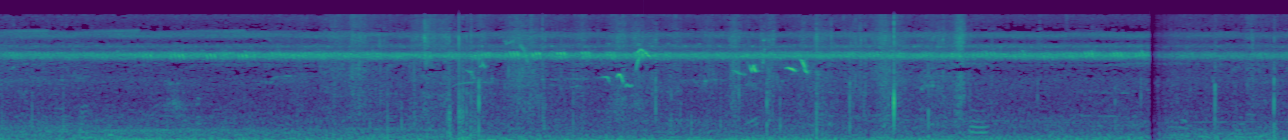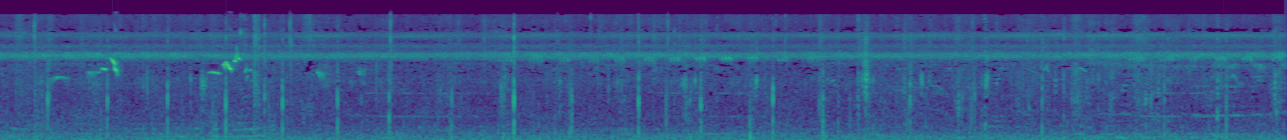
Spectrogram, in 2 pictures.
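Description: Steady high-pitched insect chorus, pulsing evenly, with short rising chirps now and then. A momentary dropout a little over eleven seconds in.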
